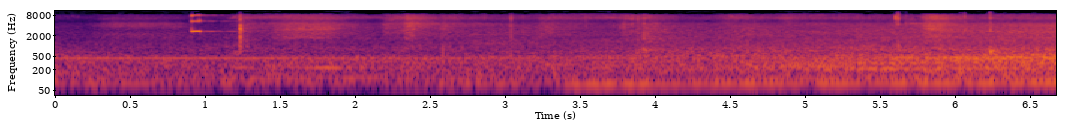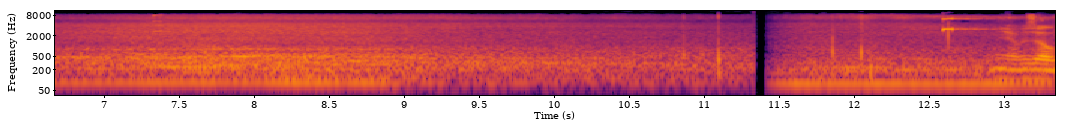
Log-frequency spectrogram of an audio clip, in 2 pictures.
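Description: An electronic gauge beeps briefly.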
